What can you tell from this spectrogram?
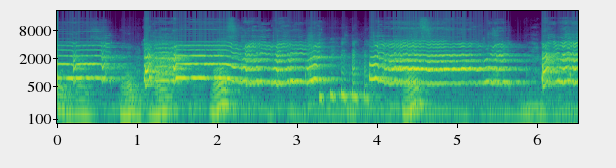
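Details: Siberian husky howling after anesthesia in drawn-out, wavering tonal notes, broken by short yelps and whimpering slides between the sustained cries.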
